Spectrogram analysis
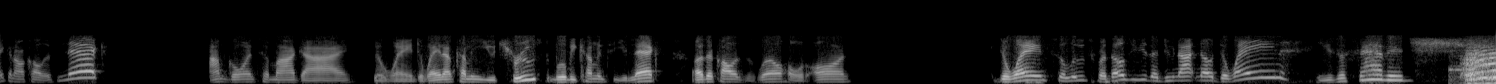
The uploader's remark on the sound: I also take live callers!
